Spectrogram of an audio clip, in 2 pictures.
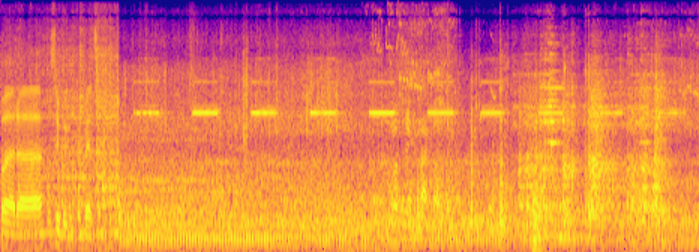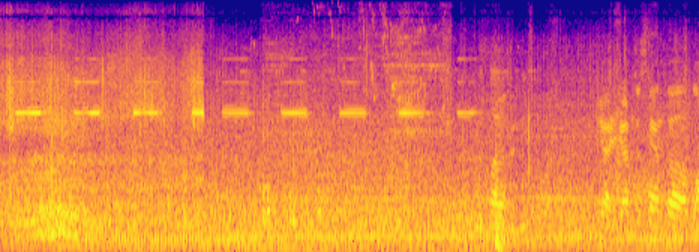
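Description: A forklift engine runs steadily.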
